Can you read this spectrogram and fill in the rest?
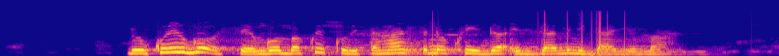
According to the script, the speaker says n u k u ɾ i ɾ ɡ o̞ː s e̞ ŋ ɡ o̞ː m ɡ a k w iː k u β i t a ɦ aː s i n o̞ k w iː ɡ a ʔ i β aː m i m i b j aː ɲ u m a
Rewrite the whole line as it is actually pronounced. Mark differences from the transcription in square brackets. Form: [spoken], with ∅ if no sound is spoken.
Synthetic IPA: n u k u ɾ i ɾ ɡ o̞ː s e̞ ŋ ɡ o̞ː m [b] a k w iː k u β i t a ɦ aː s i n o̞ k w iː ɡ a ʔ i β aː m i [n] i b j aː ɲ u m a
